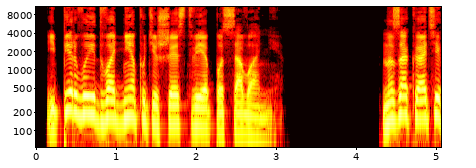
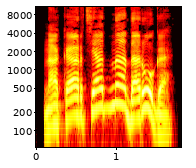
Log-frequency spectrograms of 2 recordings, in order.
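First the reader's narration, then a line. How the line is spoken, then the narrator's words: Screaming scientist. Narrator (Russian): вопил ученый, словно пытался собрать всех гиен в округе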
